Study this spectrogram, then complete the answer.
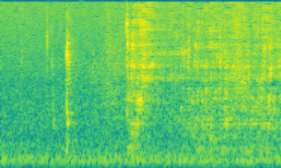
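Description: Hot water is forced through a gelatin art tool to push out stuck gelatin, a steady close-up watery rush and gurgle with a couple of brief squirting bursts, no talking.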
